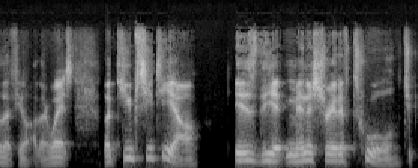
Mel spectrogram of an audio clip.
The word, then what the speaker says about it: kubectl: how to pronounce this, whether it's kubectl, kubecontrol, or kubectl. In the end, I don't care, right? I call it kubectl, and that's because of how I feel, but there's other people that feel other ways.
